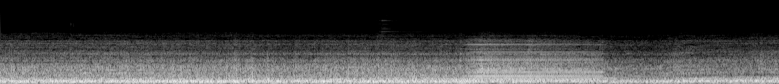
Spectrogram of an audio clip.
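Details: Bogner Ecstasy Red overdrive pedal on 9V battery into a 2024 Fender Hot Rod Deluxe IV with Fender American Professional II guitar: loud constant rumbling hiss even with volume and gain down, nearly drowning a guitar note; internal pedal hardware fault.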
